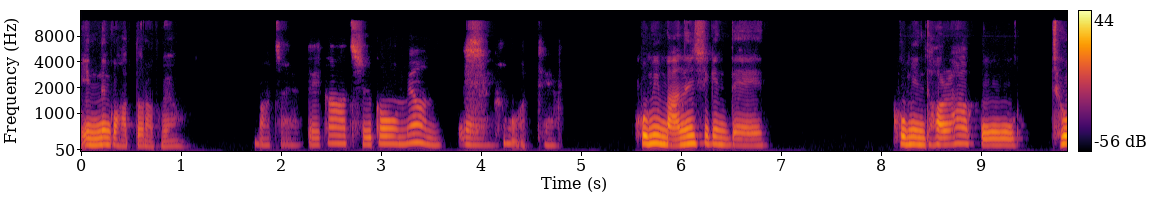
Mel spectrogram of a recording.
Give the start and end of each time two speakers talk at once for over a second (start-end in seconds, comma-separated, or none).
none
